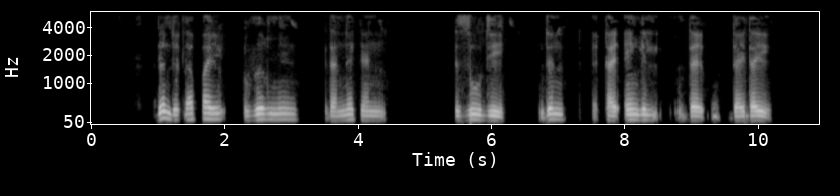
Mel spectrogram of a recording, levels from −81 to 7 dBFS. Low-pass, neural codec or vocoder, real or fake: 5.4 kHz; none; real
